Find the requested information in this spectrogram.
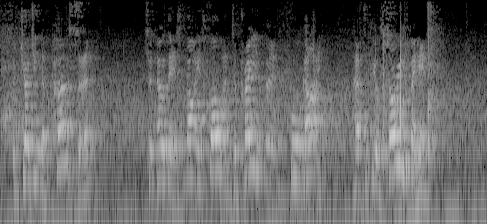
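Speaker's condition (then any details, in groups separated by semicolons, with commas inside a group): No condition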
